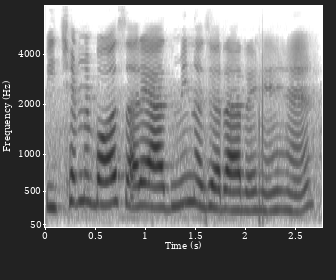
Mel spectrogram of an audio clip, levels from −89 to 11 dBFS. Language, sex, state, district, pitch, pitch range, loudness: Hindi, female, Jharkhand, Garhwa, 285 Hz, 250-320 Hz, -14 LUFS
